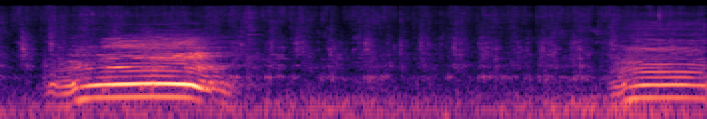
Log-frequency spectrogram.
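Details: Farm cow of Jersey-Mundi cross breed from Pabna, Bangladesh, after her first calving, with a bull calf beside her. She gives a strong bellowing moo lasting about one and a half seconds, a quiet pause, then begins a second moo.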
